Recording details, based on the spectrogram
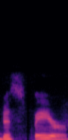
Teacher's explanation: under masculine rhyme why because we are considering the final stress so the word despair is stressed in the final syllable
